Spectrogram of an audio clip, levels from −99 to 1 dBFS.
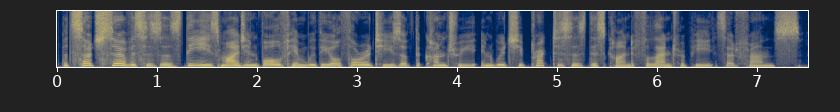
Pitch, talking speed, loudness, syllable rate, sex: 190 Hz, 190 wpm, -20 LUFS, 5.2 syllables/s, female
